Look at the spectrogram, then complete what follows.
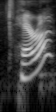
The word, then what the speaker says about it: Hera: it uh hera um hera cara rhymes with sarah yep h-e-r-a g-r-a she's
